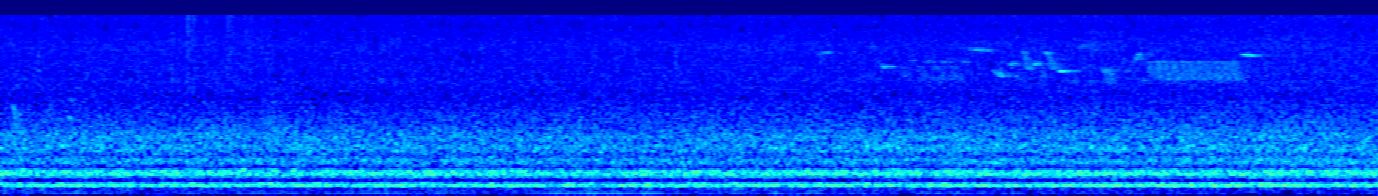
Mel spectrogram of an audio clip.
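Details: A honey bee swarm in May on a regenerative farm in County Kilkenny, Ireland, fills the air with a dense, steady, low droning hum made by countless wingbeats.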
